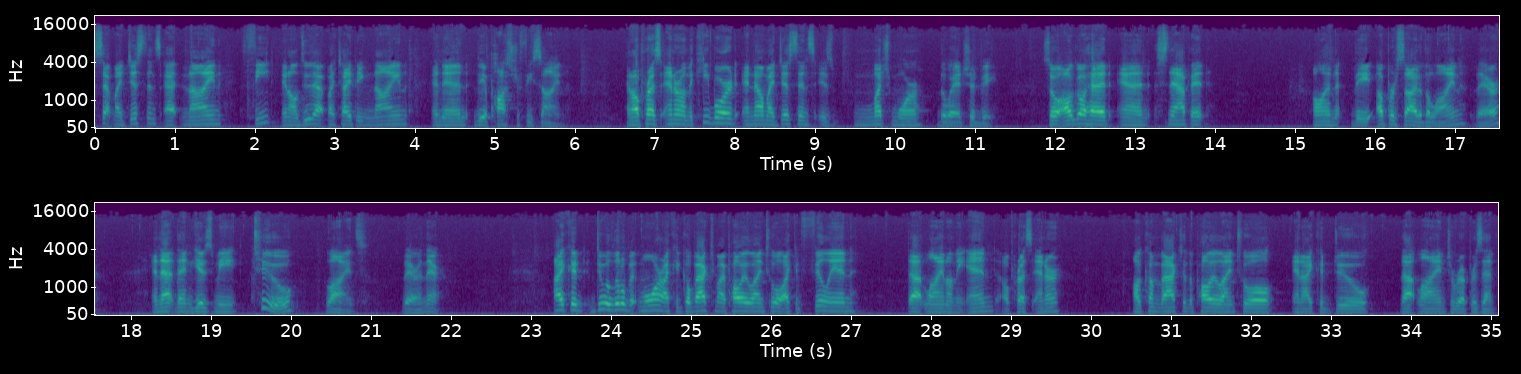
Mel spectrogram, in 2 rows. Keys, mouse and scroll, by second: 0.0-5.0 drag, 1.2-1.9 typing, 7.6 Return, 17.0 click, 18.1 click, 19.5 click, 20.7 click, 26.6 click, 27.5 click, 29.0 Return, 31.3 click, 32.6 click, 33.6 click, 34.3 Return.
